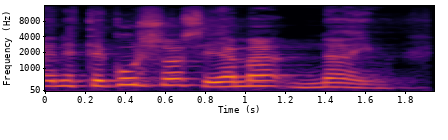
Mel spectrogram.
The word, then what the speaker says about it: KNIME: este curso se llama KNIME. La K no se pronuncia, ¿eh? KNIME, no me digáis Kanime, ni Kanaim, ni nada. KNIME, ¿vale?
